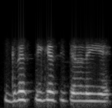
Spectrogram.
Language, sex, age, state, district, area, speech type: Hindi, female, 30-45, Rajasthan, Jodhpur, urban, conversation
